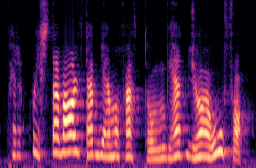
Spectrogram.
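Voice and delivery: high put-on creature voice; disgruntled rabbit. Rabbits after a wasted trip, high grumbling voice.

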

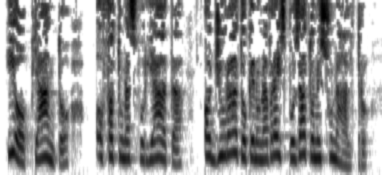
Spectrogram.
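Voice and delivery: ordinary delivery, nothing marked

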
